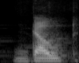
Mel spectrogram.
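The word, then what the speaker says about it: doubt: इस वर्ड में ऐड कर दिया और इसकी प्रोनाउंसिएशन को डाउट कर दिया।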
